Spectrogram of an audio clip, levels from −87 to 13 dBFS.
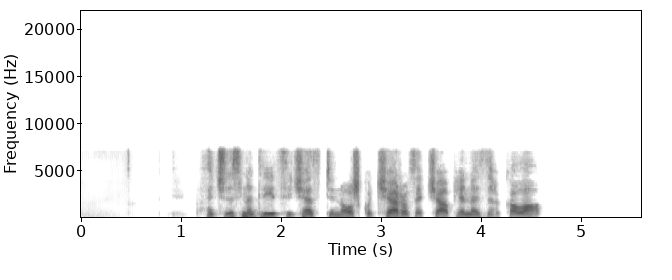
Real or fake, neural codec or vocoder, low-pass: fake; codec, 16 kHz, 0.5 kbps, X-Codec, WavLM features, trained on Multilingual LibriSpeech; 7.2 kHz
